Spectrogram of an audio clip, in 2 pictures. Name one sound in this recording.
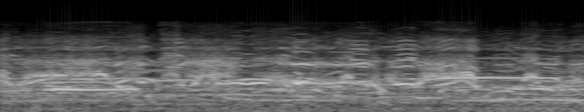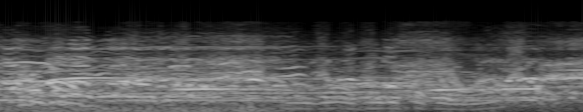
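A crowd of people chatters and calls out nearby.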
